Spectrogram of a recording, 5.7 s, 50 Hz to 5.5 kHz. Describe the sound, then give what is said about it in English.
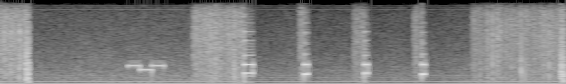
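A short run of DTMF touch-tone control beeps sent to bring down the NC4VA Central Carolina Skywarn amateur radio repeater: brief dual-tone chirps spaced about half a second apart, set off by sharp static bursts and clicks over a steady low hum. “NC4VA, Central Carolina Skywarn, and I'm going to bring down the tones at this time.”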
